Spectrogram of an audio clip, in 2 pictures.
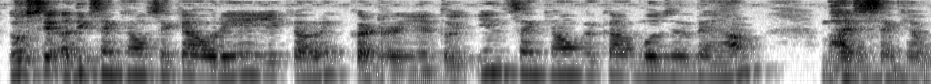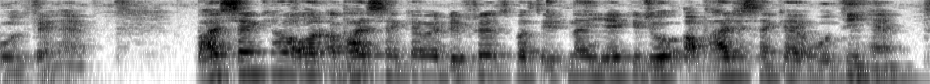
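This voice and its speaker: A man's voice: a little high, very fast, echoey room, a little hiss or hum. A male math teacher explaining a lesson step by step, asking and answering his own questions as he goes.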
